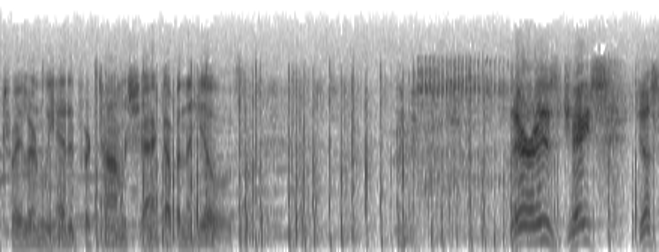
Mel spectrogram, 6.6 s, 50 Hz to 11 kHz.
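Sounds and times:
horse hooves clip-clopping at a walking pace on hard ground: 0.0 - 6.5
speech: 0.1 - 2.6, 5.1 - 6.5.

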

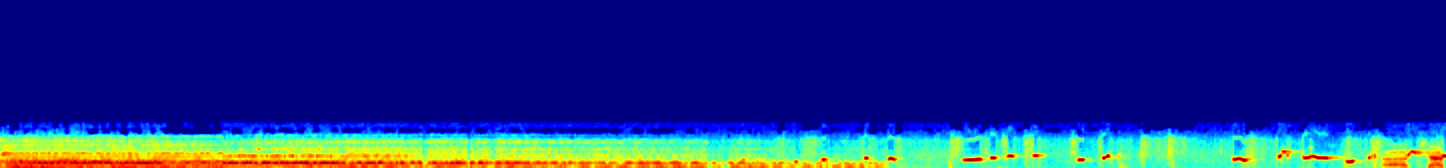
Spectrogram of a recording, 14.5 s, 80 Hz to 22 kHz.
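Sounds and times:
sustained tonal hum: 0.0 - 14.4
person whistling a wandering melodic tune: 7.9 - 11.3, 12.3 - 14.4.

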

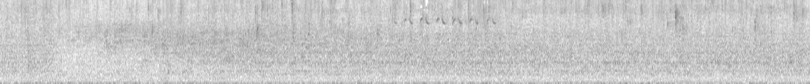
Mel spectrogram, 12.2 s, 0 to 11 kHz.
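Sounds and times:
gentle April shower pattering: 0.0 - 12.1
faint high bird chirps: 5.9 - 7.6.

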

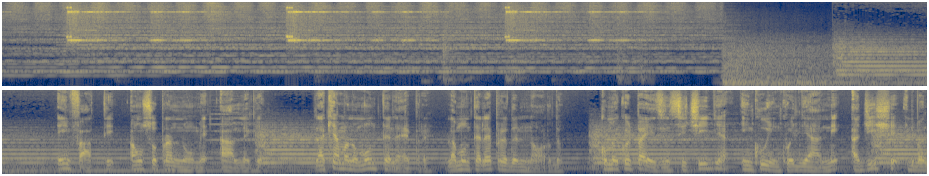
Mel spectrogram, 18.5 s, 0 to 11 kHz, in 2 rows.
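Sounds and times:
speech: 0.6 - 1.8, 9.8 - 18.4
church bells tolling: 0.6 - 6.8, 8.3 - 18.4.

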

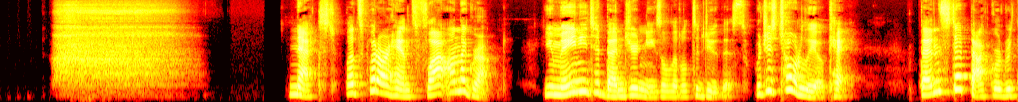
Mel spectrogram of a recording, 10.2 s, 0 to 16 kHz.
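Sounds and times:
slow breath during a forward-fold yoga stretch: 0.5 - 2.1
speech: 2.9 - 8.6, 9.2 - 10.1.

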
